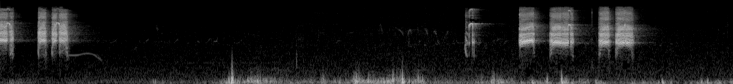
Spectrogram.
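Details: Black francolin giving rough, scratchy calls: a short two-note burst at the start, then a four-note grating phrase near the end, with a faint thin whistle and low rumbling noise between.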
